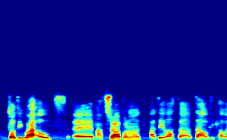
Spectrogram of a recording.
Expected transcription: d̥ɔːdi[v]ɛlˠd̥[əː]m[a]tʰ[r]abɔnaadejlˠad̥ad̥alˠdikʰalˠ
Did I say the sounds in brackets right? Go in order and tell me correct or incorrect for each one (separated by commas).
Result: incorrect, correct, correct, correct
